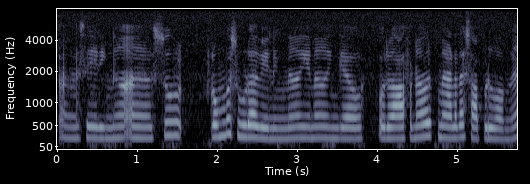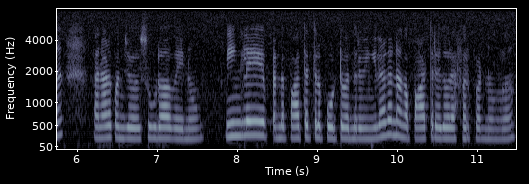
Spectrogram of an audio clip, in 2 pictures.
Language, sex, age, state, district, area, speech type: Tamil, female, 18-30, Tamil Nadu, Erode, rural, spontaneous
